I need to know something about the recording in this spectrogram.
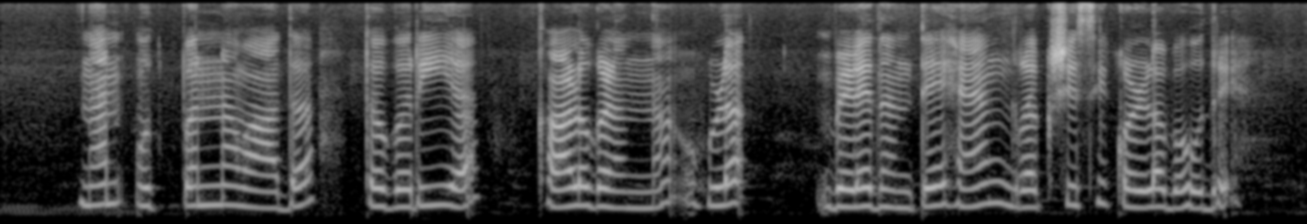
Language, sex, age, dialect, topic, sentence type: Kannada, female, 36-40, Dharwad Kannada, agriculture, question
